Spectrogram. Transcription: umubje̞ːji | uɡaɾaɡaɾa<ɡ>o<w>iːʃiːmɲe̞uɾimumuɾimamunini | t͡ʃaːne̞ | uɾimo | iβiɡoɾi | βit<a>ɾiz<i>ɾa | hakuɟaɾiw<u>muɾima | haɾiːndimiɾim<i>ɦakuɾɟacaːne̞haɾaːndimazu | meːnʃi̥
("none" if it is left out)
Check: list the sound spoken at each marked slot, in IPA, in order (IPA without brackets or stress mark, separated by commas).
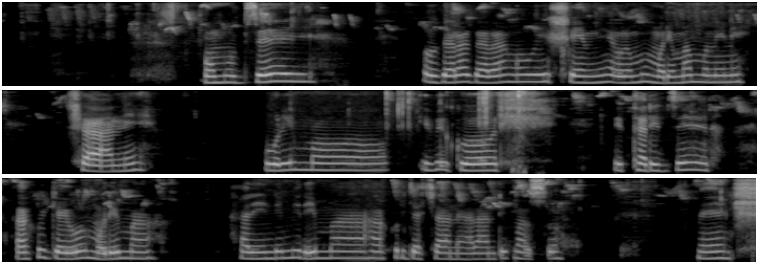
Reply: ŋ, w, a, e, o, a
